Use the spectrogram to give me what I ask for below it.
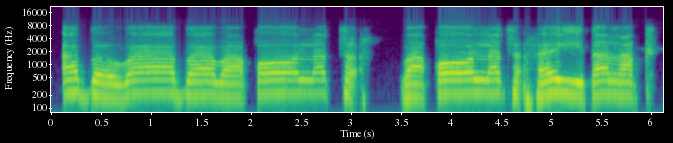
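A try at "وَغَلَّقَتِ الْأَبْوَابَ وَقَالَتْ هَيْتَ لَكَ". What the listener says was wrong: Bukan Hamas pada huruf ta itu. Suara yang keluar bukan ceh ya, bukan wakolat, bukan ceh gitu ya, tapi hanya nafas saja, dorongan nafas. Baitalak. Salah.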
